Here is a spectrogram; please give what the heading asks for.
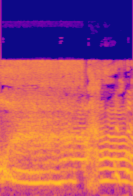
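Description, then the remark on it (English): A voice lets out a long, loud, groaning trumpet-like moan in imitation of a dying elephant, sustained and wavering, then breaking into a rising, strained wail near the end. “make the dying elephant sound, and we can't have any episode without that.”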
